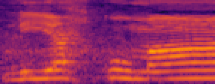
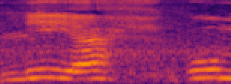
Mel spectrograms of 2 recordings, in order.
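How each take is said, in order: First: The final m is followed by a vowel. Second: The word ends on a short final m. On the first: The speaker calls it wrong. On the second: The speaker calls it right.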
